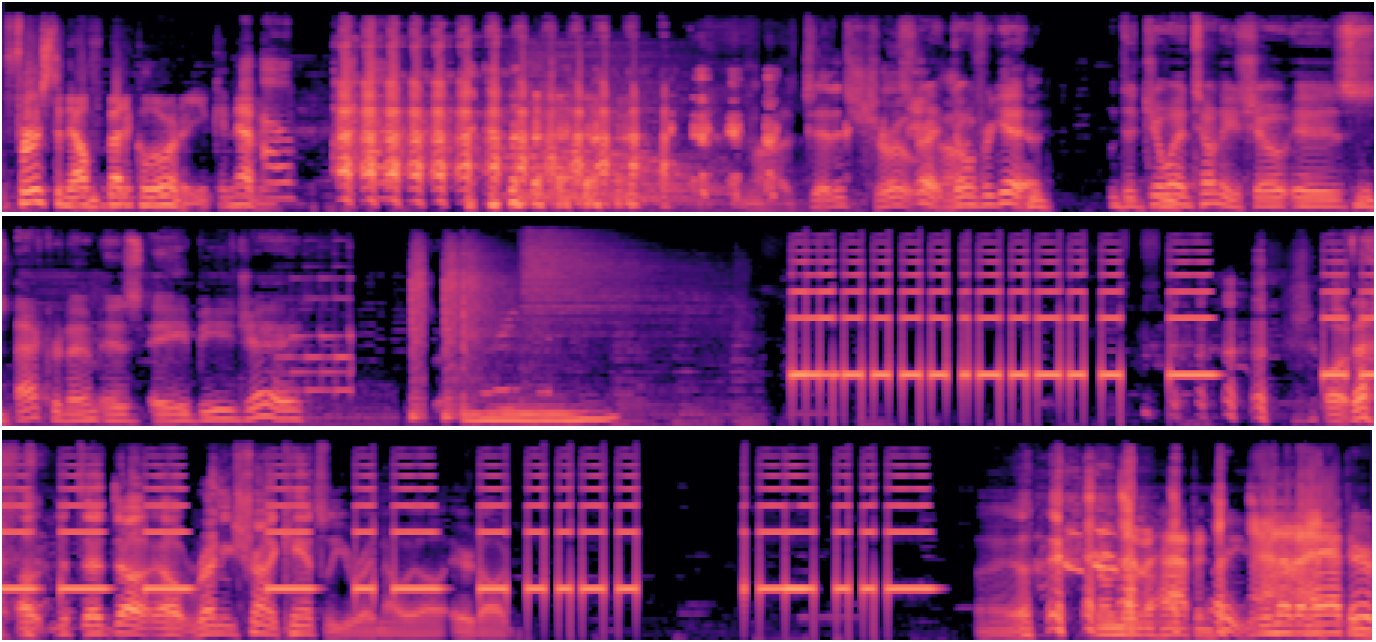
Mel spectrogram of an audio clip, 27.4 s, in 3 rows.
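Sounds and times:
speech: 0.0 - 12.7, 17.5 - 21.8, 24.8 - 27.4
laughter: 2.2 - 6.9, 16.7 - 19.5, 24.8 - 27.4
morse code beeps: 14.4 - 22.6, 23.2 - 24.6.

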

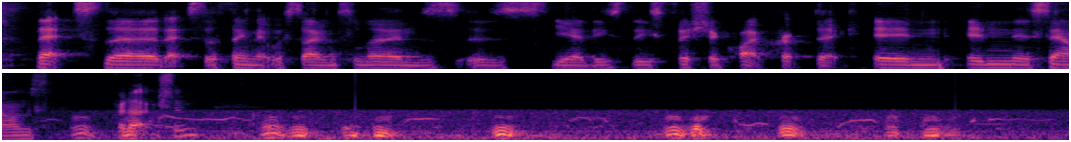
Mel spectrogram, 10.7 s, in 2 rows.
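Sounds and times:
speech: 0.2 - 8.0, 8.7 - 10.3
ringed seal vocalization: 5.5 - 10.6.

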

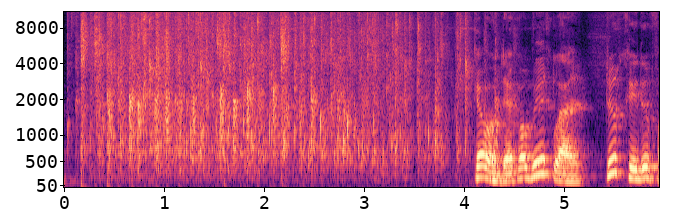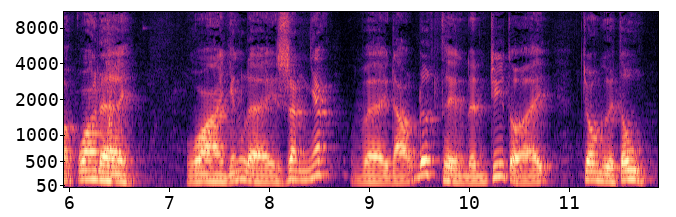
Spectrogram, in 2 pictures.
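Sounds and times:
crowd applause: 0.0 - 4.6
speech: 4.1 - 11.8.

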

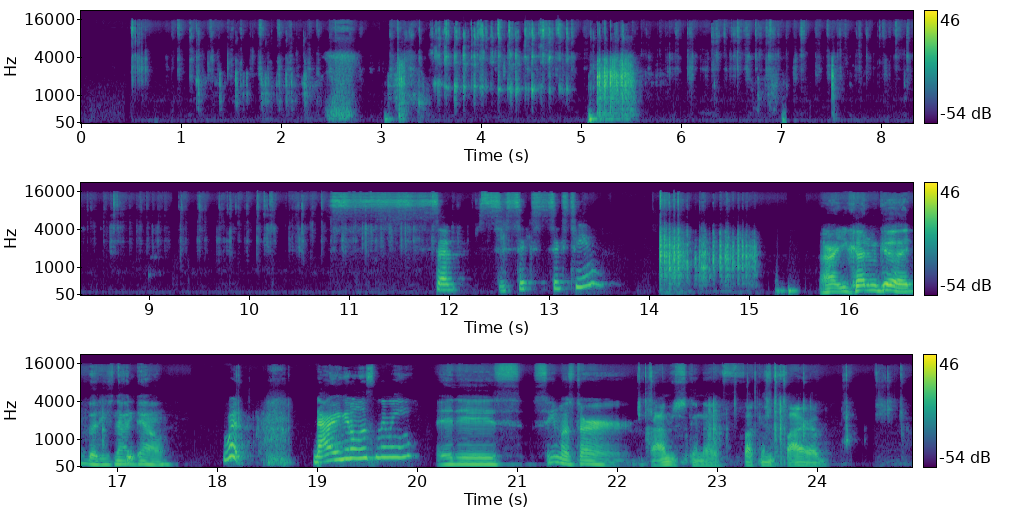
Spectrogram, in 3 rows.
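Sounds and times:
dice rolled for damage in a tabletop game: 0.5 - 11.9, 14.1 - 15.2, 22.2 - 24.9
speech: 11.9 - 13.6, 15.7 - 17.6, 19.0 - 24.2.

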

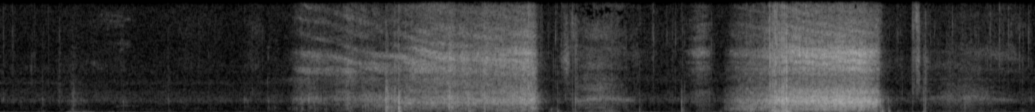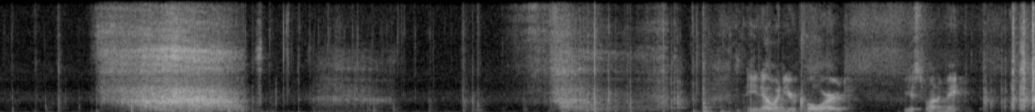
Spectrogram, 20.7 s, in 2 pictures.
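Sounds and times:
blowing up a balloon by mouth: 2.9 - 6.1, 7.0 - 9.0, 11.2 - 14.4, 15.5 - 17.6
speech: 17.9 - 20.1.

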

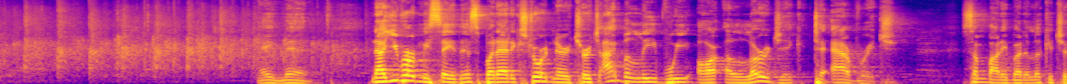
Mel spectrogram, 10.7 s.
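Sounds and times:
audience clapping hands: 0.0 - 4.6
speech: 2.6 - 9.0, 9.6 - 10.6.

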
